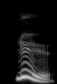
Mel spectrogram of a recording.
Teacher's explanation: The first syllable, L, is a fourth tone. That's that sharp falling sound, L. Then, the second syllable, sh is the first tone we just practiced, high and flat.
